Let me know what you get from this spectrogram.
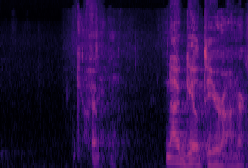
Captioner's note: whispering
